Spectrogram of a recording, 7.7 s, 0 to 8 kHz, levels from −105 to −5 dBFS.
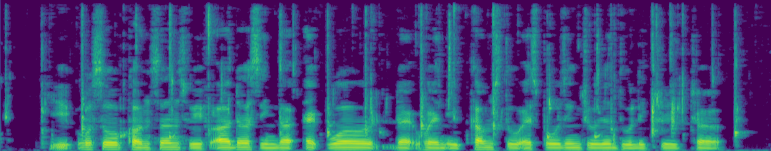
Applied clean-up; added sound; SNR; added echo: classical method Wiener filter.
